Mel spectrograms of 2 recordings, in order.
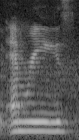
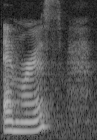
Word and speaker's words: Emrys: When I go to like his appointments and everything, they're like calling him Emrys. Like, I'm like, no, it's Emrys, 2 syllables.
